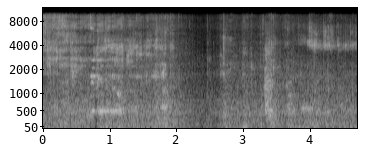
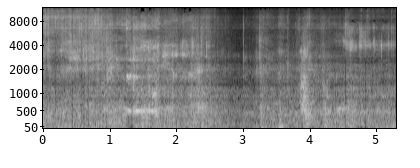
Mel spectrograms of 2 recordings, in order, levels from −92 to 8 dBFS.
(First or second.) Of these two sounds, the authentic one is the first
